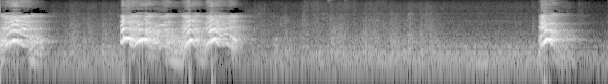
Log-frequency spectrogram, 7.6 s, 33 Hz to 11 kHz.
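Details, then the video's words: Banksy, a 9-week-old Alaskan Malamute puppy, telling off cleaning appliances he dislikes: a short yappy bark, then a rapid string of three or four high barks, and a final single bark after a pause filled with a low appliance hum. "9 week old Alaskan Malamute puppy hates cleaning appliances"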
